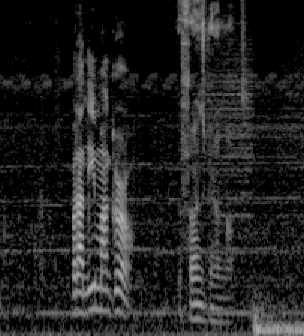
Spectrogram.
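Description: A man speaks in a low, calm voice close by.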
